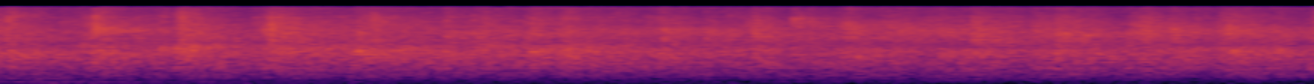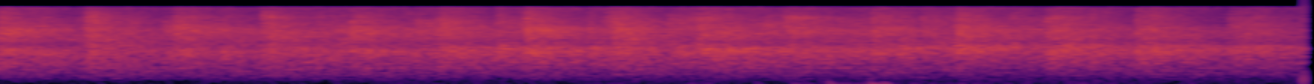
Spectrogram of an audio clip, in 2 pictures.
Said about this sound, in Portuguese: Pode se assentar, aplauda ao Senhor enquanto você se assenta em nome de Jesus.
